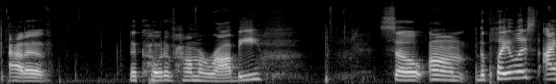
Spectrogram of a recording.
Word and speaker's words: Hammurabi: I can say it now, Hammurabi.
